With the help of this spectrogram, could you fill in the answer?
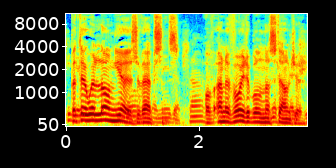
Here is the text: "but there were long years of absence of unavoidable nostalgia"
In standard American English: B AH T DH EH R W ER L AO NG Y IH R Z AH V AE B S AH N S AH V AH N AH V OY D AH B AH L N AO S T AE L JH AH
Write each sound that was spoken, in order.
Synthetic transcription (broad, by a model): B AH T DH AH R W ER L AO NG Y IH R Z AH V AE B S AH N S AH V AH N AH V OY D AH B AH L N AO S T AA L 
